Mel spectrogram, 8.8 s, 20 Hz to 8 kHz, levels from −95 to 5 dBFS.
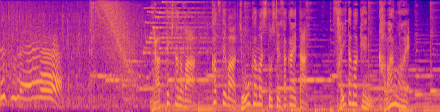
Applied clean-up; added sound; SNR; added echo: none; Toilet flush; 17 dB; none.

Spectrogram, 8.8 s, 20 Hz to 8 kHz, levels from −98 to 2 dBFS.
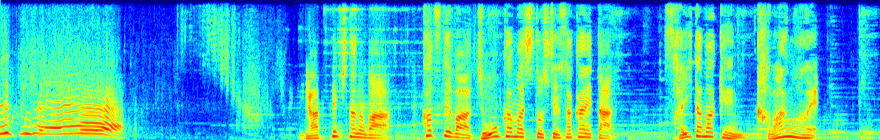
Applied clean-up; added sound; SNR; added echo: neural separator model SepFormer DNS4.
